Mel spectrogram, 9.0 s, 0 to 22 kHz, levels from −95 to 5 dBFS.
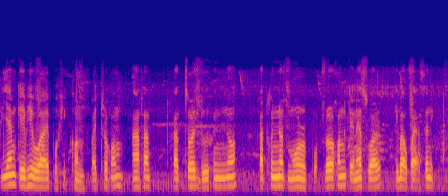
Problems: constant background noise, background conversations at intervals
